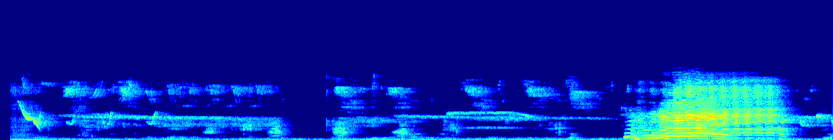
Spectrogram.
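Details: Hungry baby goat drinking its mother's milk gives one loud, harmonic, wavering bleat of about a second near the end, after several seconds of faint, thin chirping and scattered soft noises.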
